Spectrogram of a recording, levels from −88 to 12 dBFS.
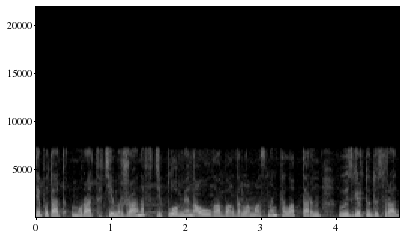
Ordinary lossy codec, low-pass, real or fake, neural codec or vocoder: none; 7.2 kHz; real; none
